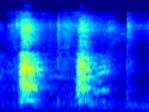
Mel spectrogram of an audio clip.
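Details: A noisy dog gives two loud, sharp barks about half a second apart, then a faint trailing yelp, with nothing else heard.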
